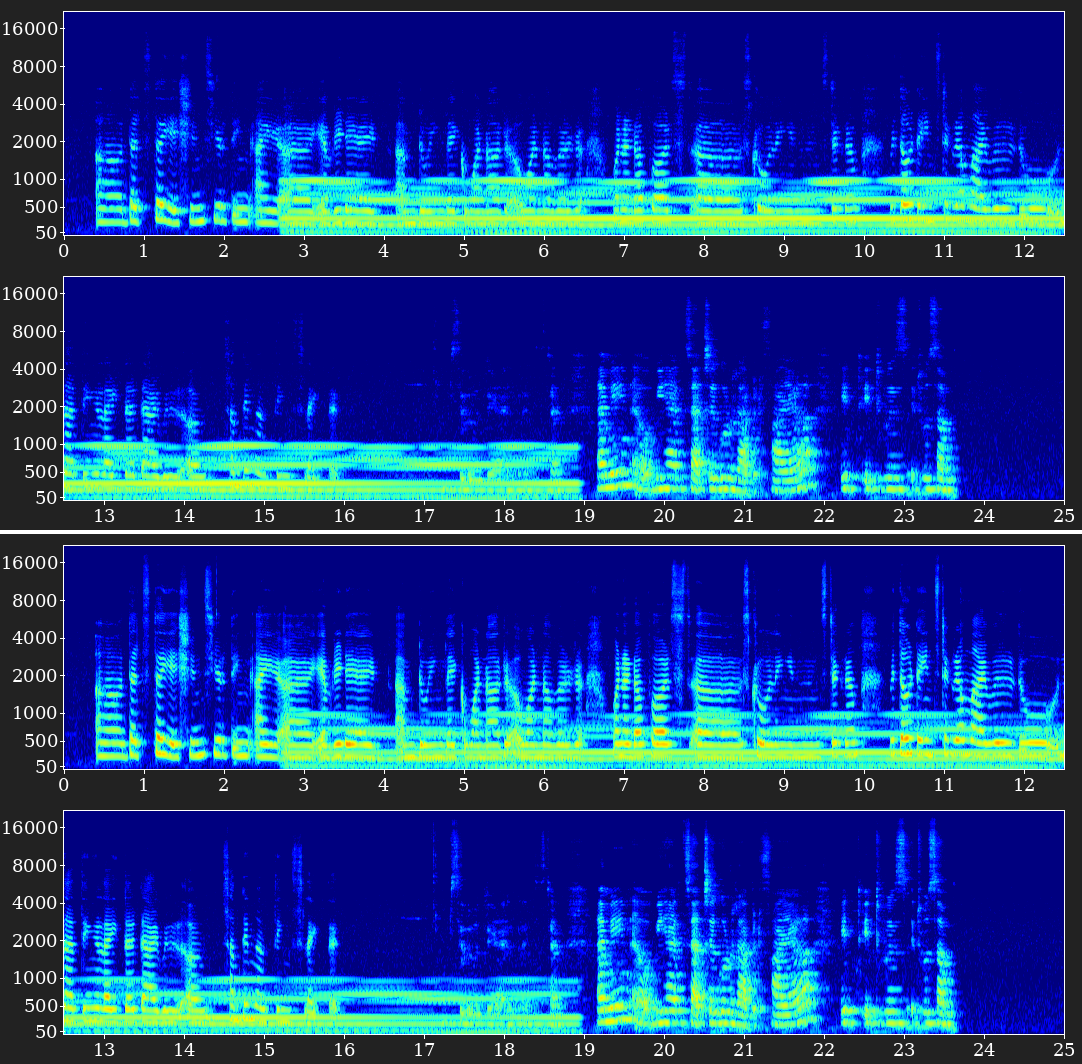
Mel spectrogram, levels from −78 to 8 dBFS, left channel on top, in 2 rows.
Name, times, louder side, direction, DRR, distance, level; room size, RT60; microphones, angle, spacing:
voice 1, 0.4-15.9, right 5 dB, 85° right, 0.4 m, -27 dB
sound 1, 2.7-18.9, left 3 dB, 60° left, 0.7 m, -29 dB
voice 2, 17.2-23.6, right 2 dB, 45° right, 0.7 m, -30 dB
4.4 x 2.2 x 2.5 m
head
